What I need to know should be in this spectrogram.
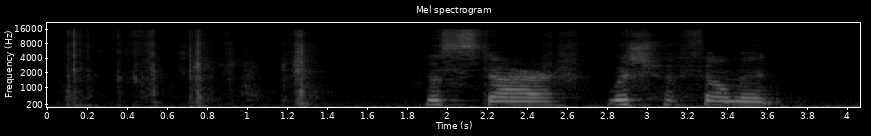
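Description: A card slides and taps softly onto a cloth-covered table.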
